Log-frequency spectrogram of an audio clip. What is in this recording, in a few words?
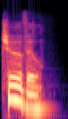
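"chervil", British English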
